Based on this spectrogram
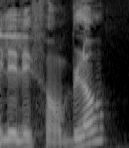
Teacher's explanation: Parce que, quand je dis l'éléphant blanc, tout d'un coup, l'accent est passé sur blanc · Term: désaccentuation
